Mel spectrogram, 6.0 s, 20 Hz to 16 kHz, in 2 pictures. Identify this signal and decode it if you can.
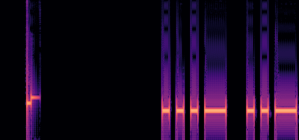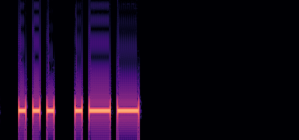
Morse code, heard as a keyed tone, about 17 wpm, 700 Hz. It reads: VUSW
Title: Four Challenging Letter-Number Combinations 17wpm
